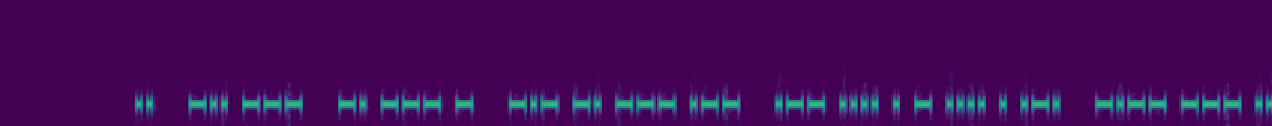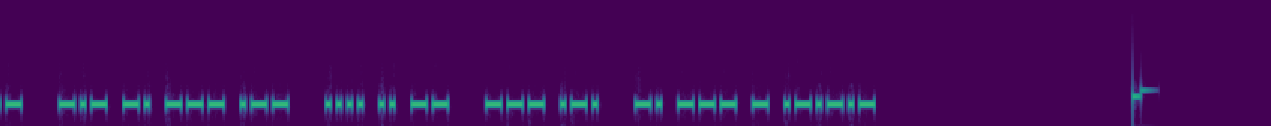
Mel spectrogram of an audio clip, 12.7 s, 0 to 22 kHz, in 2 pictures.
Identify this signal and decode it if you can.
Morse code, heard as a keyed tone, about 41 wpm, 700 Hz. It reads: I DO NOT KNOW WHETHER YOU KNOW HIM OR NOT.
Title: Sentences from Top 1000 Words - Review Part 3 - 45wpm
